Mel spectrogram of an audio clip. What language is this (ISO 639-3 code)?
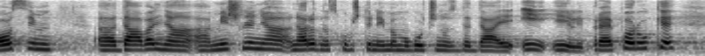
srp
